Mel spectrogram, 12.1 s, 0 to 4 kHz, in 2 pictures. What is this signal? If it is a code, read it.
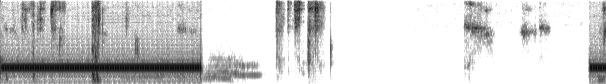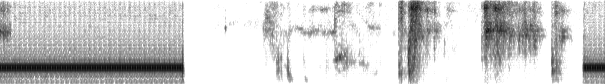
Ringback tone (North America), 440 + 480 Hz.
